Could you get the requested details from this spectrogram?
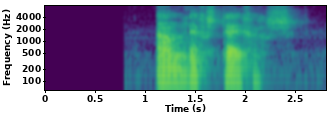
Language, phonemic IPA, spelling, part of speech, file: Dutch, /ˈanlɛxˌstɛiɣərs/, aanlegsteigers, noun, Nl-aanlegsteigers.ogg
- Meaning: plural of aanlegsteiger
